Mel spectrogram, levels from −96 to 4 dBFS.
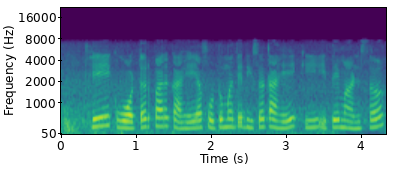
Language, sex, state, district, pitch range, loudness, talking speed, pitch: Marathi, female, Maharashtra, Mumbai Suburban, 220-245 Hz, -16 LUFS, 180 wpm, 235 Hz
